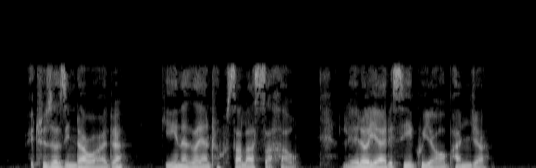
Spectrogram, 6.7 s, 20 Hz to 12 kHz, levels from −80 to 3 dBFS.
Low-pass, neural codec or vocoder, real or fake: 7.2 kHz; none; real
